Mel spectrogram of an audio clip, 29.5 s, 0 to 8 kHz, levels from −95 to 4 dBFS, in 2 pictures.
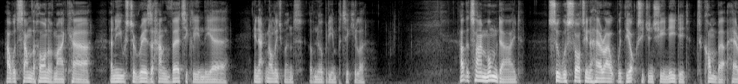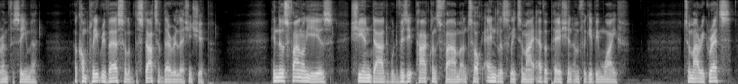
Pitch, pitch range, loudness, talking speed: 95 Hz, 90-105 Hz, -18 LUFS, 155 wpm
